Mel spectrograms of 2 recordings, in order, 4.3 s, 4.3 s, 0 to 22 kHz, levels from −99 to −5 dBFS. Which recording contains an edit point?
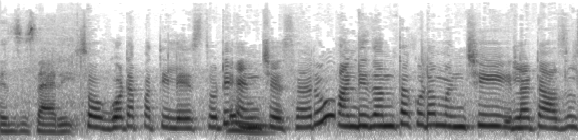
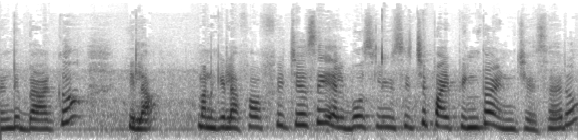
first; 1 cut; at 2.5 s

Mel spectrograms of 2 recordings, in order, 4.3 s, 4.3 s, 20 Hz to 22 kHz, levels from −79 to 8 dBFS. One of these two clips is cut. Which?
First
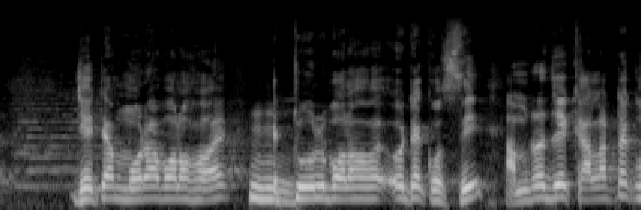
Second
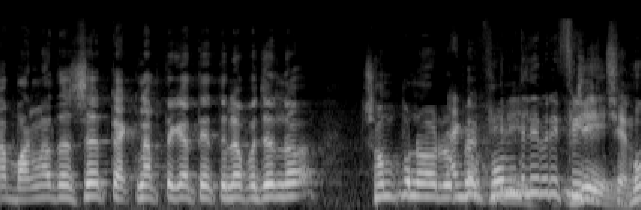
first; 1 cut; at 3.3 s

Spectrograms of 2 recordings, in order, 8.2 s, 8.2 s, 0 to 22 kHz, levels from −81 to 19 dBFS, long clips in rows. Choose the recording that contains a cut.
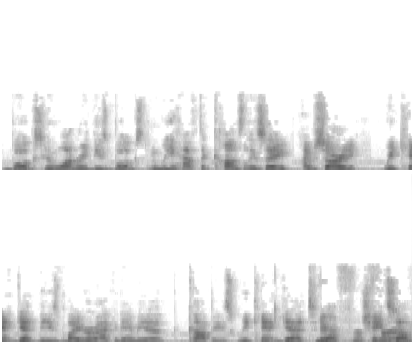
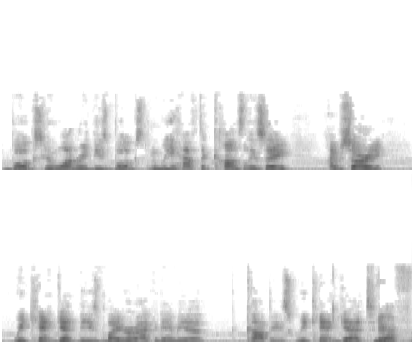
first; 3 cuts; at 2.9 s, 3.7 s, 5.8 s

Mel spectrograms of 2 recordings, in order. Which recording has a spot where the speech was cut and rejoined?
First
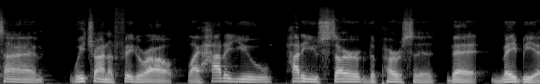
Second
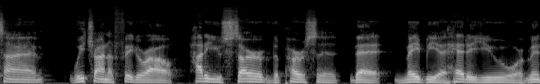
second; 1 cut; at 1.8 s

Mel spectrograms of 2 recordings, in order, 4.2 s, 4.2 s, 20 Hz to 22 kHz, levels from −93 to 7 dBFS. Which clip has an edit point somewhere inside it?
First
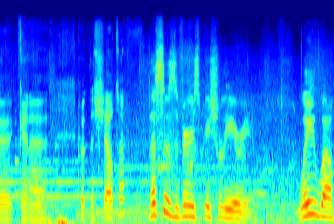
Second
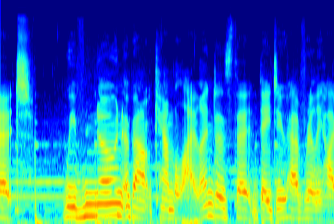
first; 1 cut; at 1.5 s

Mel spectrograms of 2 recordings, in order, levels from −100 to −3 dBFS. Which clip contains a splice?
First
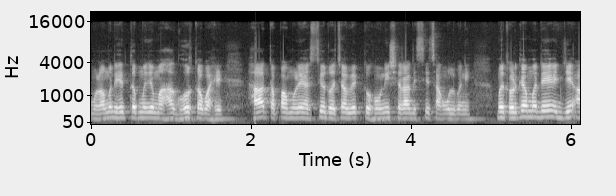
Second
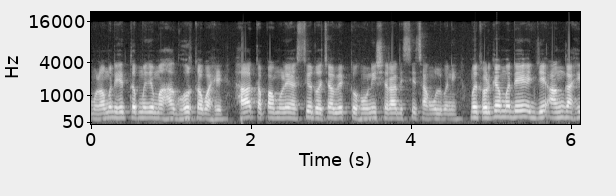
second; 2 cuts; at 1.7 s, 4.6 s

